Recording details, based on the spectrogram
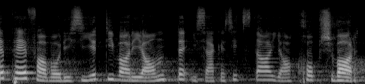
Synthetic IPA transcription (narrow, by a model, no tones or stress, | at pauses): pʰeːfɑʋɔɾisiətiʋɑɾiɑnt̪əʔisæɡ̥əsɪt͡sd̥ɑːjɑːkʰɔpʃʋɑrt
